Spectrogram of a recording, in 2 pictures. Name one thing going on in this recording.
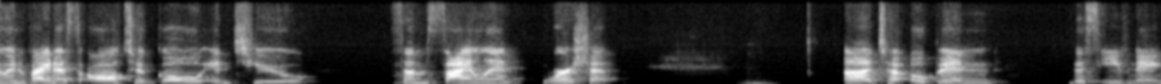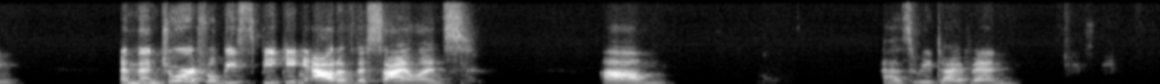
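A middle-aged woman speaks calmly over an online call, pausing between phrases.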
